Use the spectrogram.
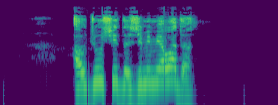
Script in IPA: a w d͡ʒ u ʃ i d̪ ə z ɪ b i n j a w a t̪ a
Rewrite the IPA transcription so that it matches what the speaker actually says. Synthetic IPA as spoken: a w d͡ʒ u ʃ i d̪ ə ʒ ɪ m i m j a w a d̪ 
